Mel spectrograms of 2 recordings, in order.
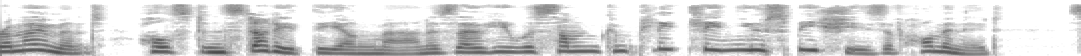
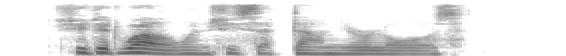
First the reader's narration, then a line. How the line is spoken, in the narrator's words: he murmured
